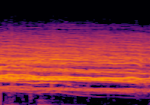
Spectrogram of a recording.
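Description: A crowd of many voices holding one long cry, sliding slowly down in pitch, that starts suddenly just before and cuts off abruptly; it sounds like an edited-in crowd sound effect.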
